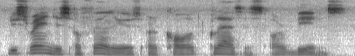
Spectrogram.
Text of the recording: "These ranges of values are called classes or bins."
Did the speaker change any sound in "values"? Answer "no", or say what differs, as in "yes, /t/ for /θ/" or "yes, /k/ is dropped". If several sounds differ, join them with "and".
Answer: yes, /f/ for /v/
